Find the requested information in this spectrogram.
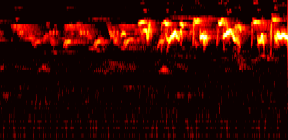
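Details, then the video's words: Indigo bunting singing a quick run of high, sharp chirping notes that grow louder and more emphatic toward the end, over a soft background. "Canto do Bandeira Índigo ou Estamenha Índigo"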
